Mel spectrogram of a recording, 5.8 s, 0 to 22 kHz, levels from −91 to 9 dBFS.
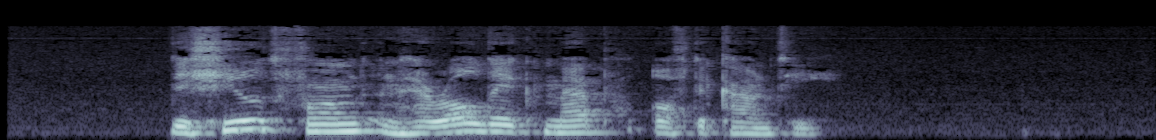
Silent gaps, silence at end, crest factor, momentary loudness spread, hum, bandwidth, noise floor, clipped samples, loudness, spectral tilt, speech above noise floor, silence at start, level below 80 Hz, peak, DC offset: none; 1.7 s; 16 dB; 11 LU; none; 11.5 kHz; -58 dBFS; under 0.1%; -15 LUFS; -6 dB/octave; 43 dB; 0.85 s; -56 dBFS; -2 dBFS; under 0.1%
